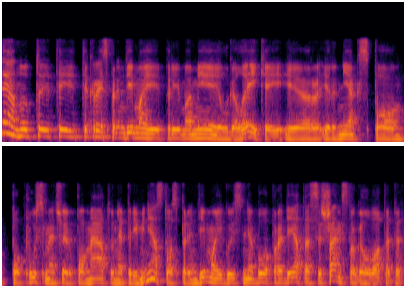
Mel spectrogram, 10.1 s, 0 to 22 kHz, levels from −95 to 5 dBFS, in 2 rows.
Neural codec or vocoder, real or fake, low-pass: none; real; 7.2 kHz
